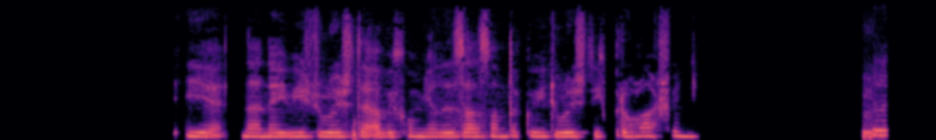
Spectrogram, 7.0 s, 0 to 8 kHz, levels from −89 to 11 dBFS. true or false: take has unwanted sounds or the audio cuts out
true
